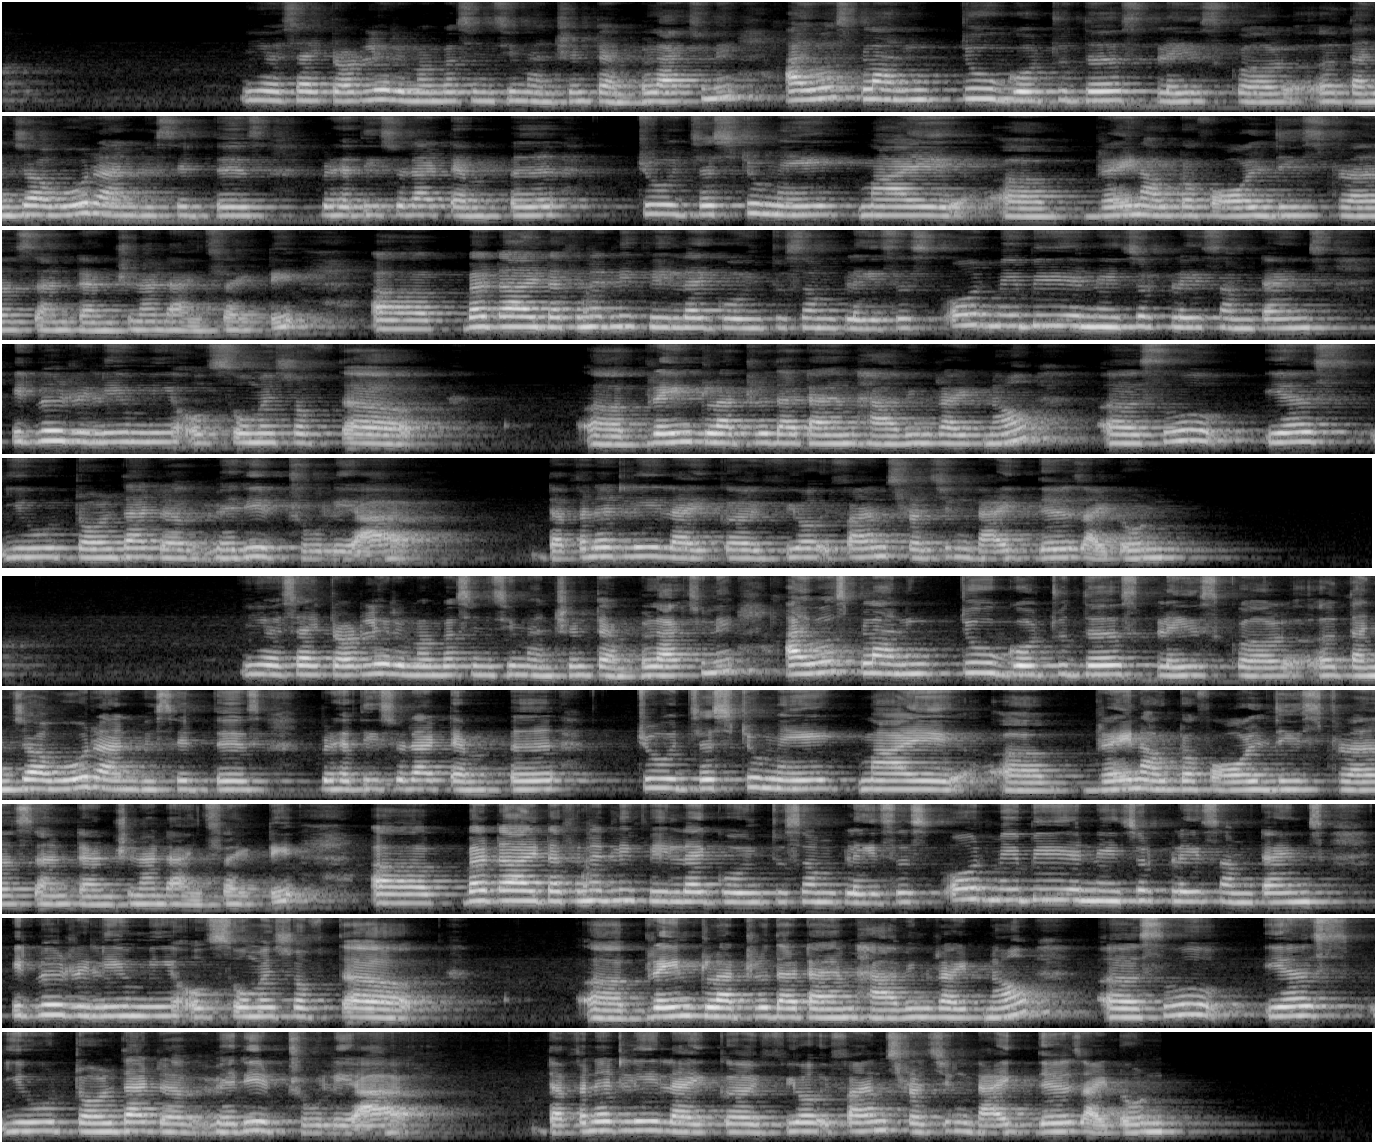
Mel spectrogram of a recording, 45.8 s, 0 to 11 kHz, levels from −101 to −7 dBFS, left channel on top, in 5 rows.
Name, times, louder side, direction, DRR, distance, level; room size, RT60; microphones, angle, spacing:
voice 1, 1.6-13.0 13.4-30.2 31.3-35.6 35.9-39.5 40.3-44.4, right 3 dB, 60° right, 11 dB, 1.8 m, -29 dB
25.5 x 23.0 x 9.8 m, 1.0 s
head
